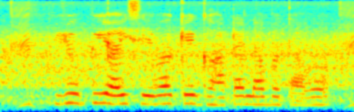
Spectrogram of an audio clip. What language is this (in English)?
Chhattisgarhi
